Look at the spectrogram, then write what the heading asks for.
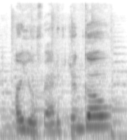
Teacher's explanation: My pitch is rising towards the end of the question, especially on the last content word, Go, which is answerable by yes or no. · The voice starts with the normal pitch, then goes up on the accented syllable, and remains up till the end of the sentence. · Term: rising intonation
